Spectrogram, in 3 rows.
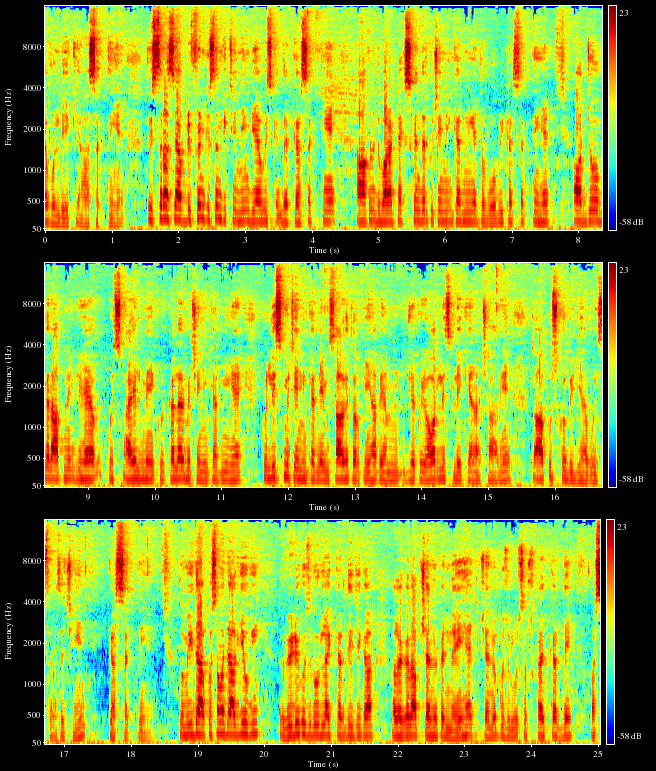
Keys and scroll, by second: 0.8 Print.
